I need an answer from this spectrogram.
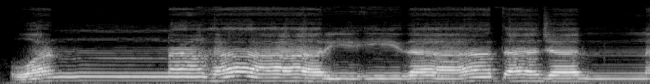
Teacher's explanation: آخر میں دیکھیں لام کے اوپر کھڑا زبر ہے، اس کو 1 سیکنڈ لمبا کریں گے، آخر میں جو یا ہے اس کو سکپ کر دیا جائے گا۔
